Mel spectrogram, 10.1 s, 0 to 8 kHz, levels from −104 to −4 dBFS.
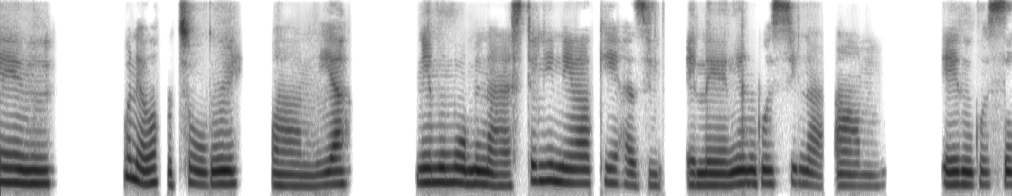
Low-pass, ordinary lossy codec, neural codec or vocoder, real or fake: none; none; codec, 16 kHz, 1 kbps, X-Codec, HuBERT features, trained on balanced general audio; fake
